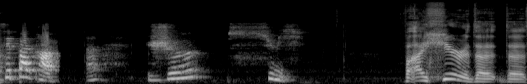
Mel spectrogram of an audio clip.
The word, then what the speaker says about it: suis: Je suis. Je suis. Je Alors, je suis. suis. Non, c'est un S. The S is silent.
